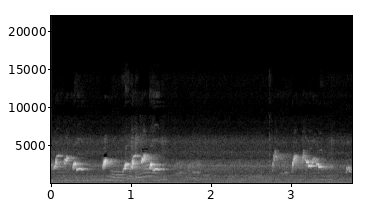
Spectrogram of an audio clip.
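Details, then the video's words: Caged red-whiskered bulbul singing while beating its wings: two quick clusters of cheerful whistled, slurred notes separated by a pause, over a low steady hum in the background. "Chào Mào Vừa Hót Vừa Vỗ Cánh"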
